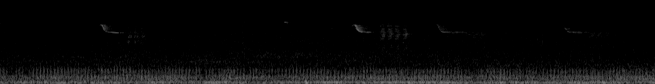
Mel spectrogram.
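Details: Ginger cat lying on a person's knees with its kittens in autumn, purring while feeding them: a steady low rumbling purr throughout, with short high bird chirps sounding faintly about once a second in the background.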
